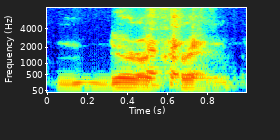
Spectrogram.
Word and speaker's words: Neurocrine: Du bist in San Diego, weil du bist der Executive Medical Director bei Neurocrine Bioscience. Habe ich das richtig ausgesprochen? – Ja, genau. Neurocrine.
